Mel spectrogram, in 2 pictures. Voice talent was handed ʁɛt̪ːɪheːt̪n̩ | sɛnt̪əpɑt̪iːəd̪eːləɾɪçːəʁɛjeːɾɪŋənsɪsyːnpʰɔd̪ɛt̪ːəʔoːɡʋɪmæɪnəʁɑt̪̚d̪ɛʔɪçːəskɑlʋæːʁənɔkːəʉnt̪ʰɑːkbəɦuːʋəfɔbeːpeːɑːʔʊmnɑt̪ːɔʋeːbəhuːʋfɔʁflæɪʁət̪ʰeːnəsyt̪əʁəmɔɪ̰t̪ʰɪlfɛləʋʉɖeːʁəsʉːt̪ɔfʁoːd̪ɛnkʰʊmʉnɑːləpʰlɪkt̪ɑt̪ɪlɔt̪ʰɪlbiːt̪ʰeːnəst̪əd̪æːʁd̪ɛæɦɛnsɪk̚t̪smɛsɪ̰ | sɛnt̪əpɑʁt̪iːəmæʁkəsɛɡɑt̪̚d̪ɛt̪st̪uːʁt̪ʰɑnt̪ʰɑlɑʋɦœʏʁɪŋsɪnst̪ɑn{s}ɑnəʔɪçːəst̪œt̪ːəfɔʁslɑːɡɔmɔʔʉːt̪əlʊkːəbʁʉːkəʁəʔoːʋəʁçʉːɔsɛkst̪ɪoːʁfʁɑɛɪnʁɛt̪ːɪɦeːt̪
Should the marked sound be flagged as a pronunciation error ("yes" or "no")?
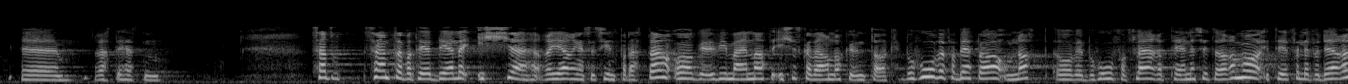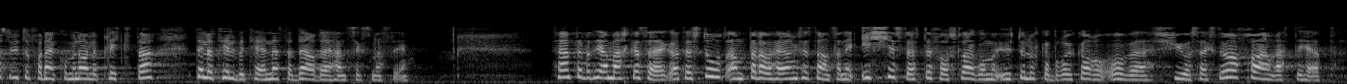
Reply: no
